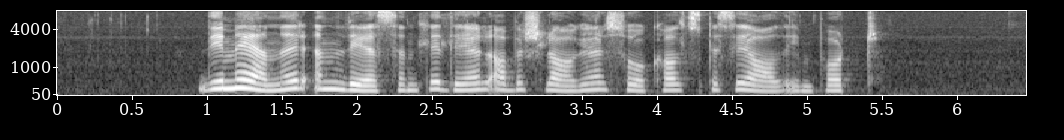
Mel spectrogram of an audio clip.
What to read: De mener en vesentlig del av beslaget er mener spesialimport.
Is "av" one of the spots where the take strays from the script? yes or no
no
